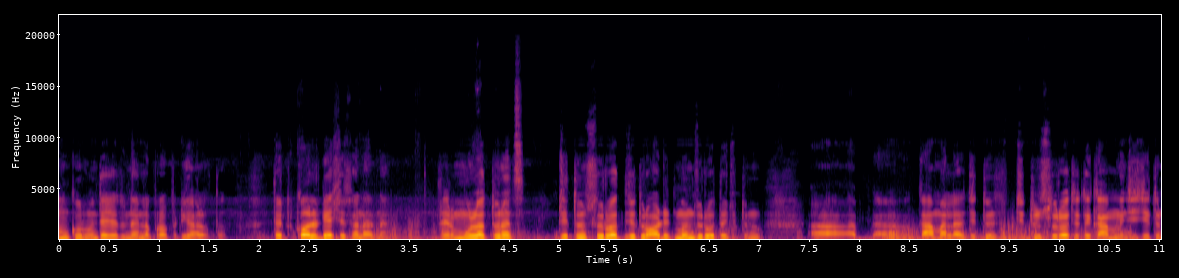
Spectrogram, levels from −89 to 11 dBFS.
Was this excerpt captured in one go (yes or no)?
yes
